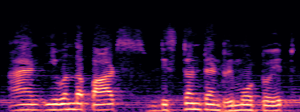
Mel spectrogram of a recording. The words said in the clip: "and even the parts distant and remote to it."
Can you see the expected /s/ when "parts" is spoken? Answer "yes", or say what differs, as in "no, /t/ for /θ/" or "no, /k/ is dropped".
yes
